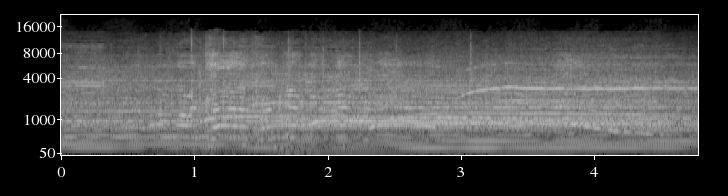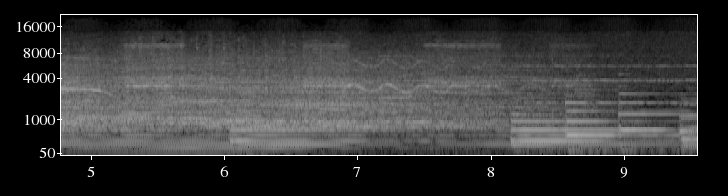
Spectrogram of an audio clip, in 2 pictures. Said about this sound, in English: The feeling coming down the finish line at Leahy Drive, it's just an awesome experience. With the crowd there, all the excitement, the noise, and the announcers announcing all that, the adrenaline just gets flowing.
